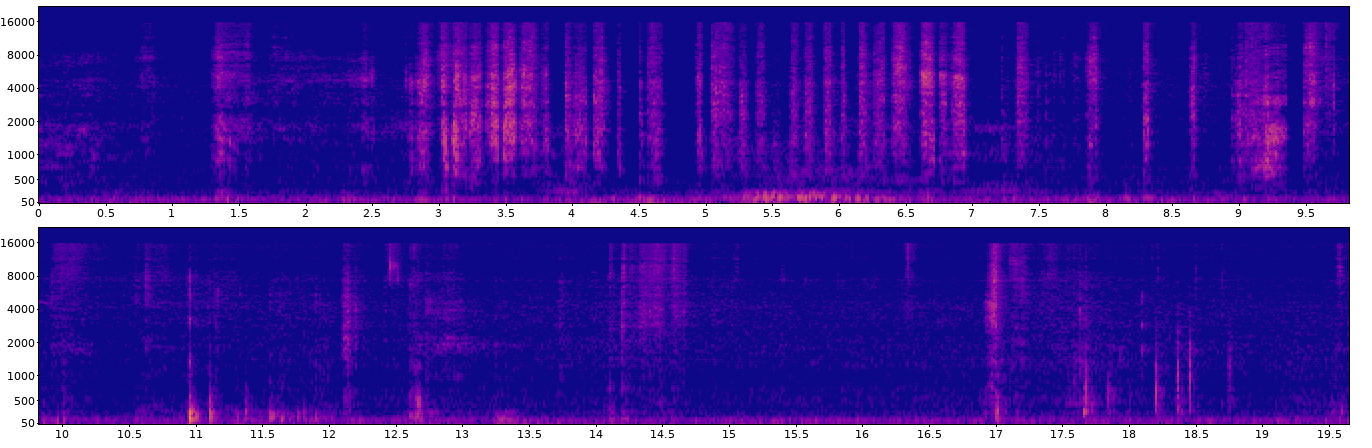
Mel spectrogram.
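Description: Quiet rustling and scraping of scrapbook paper being handled and slid over a cutting mat, then laid onto a cardboard box cover and smoothed down by hand. The handling is busiest in the first third, with a single sharp tap about eleven seconds in and a few light clicks near the end.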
